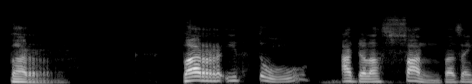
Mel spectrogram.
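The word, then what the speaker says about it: בר: Kalau saudara lihat yang ketiga, perhatikan huruf Beth dan Resh sebelah kanan, ya. Beth dan Resh itu kalau dijadiin satu, itu bacanya bar.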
